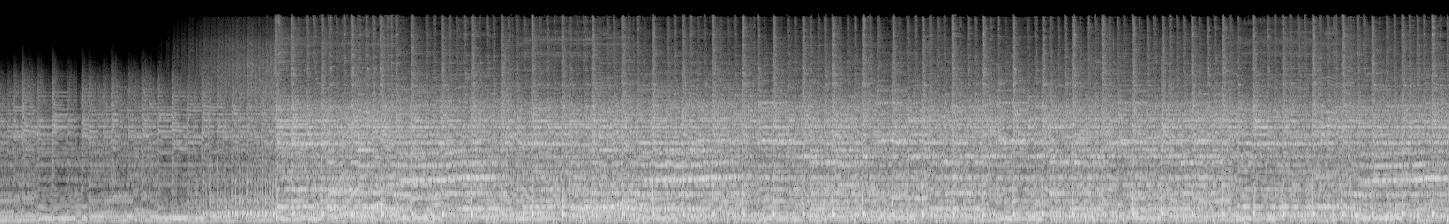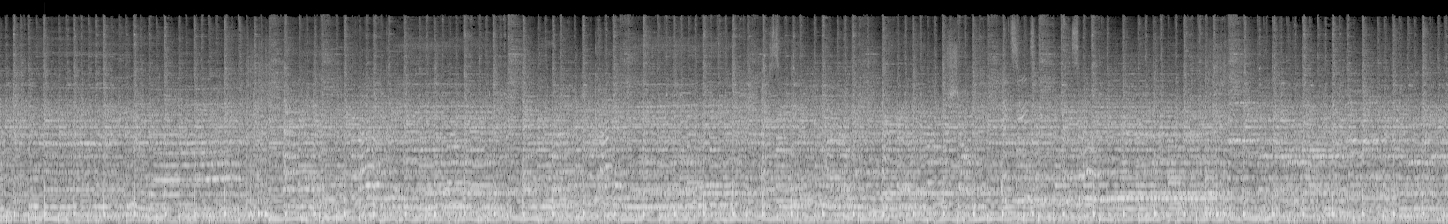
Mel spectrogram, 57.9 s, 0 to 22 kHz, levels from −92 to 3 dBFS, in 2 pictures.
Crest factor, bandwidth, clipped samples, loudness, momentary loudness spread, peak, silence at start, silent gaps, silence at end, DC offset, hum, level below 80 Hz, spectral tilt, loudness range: 14 dB; 17 kHz; under 0.1%; -13 LUFS; 3 LU; 0 dBFS; 0 s; none; 0 s; under 0.1%; none; -28 dBFS; -5.5 dB/octave; 1 LU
